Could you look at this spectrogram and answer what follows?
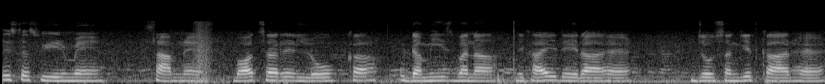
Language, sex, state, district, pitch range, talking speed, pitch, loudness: Hindi, male, Bihar, Begusarai, 155-180 Hz, 125 wpm, 165 Hz, -21 LUFS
